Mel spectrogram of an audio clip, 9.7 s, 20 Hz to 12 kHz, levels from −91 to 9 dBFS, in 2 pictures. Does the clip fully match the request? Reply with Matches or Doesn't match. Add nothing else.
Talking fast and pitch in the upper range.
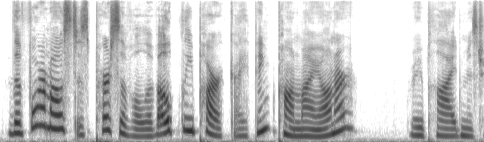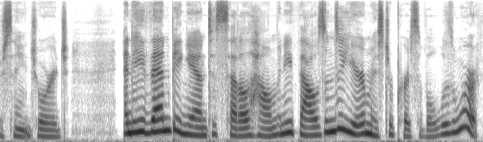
Doesn't match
